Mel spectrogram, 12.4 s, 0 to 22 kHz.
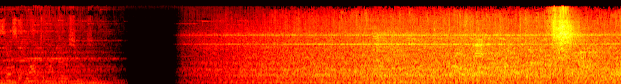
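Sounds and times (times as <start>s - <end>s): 
metro train rumbling through the world's deepest train station: 4.4s - 12.4s.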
